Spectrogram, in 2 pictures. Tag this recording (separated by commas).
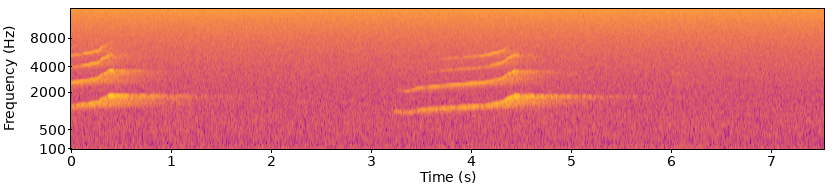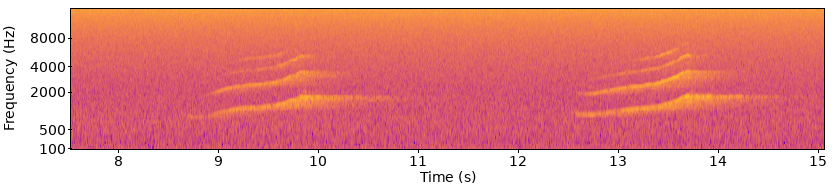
Bird, Animal, Wild animals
